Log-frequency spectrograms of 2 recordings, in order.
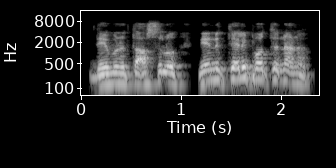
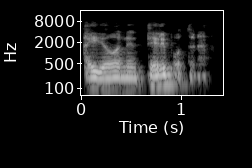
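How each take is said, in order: First: Higher, louder cry of realization; rising alarm. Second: Said in the usual way. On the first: Retold or imitated. Preacher voicing a sinner who finds himself too light, alarmed cry. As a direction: let the alarm break out. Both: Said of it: "అర్థమవుతుంది".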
